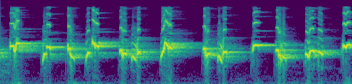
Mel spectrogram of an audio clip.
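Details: Yellow-vented bulbul in energetic long rapid-fire 'ropel panjang' fighting-style song, used as a lure to make other bulbuls answer; bubbly slurred notes, each phrase ending in a brief whistle, repeated about every quarter second with sharp clicks.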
